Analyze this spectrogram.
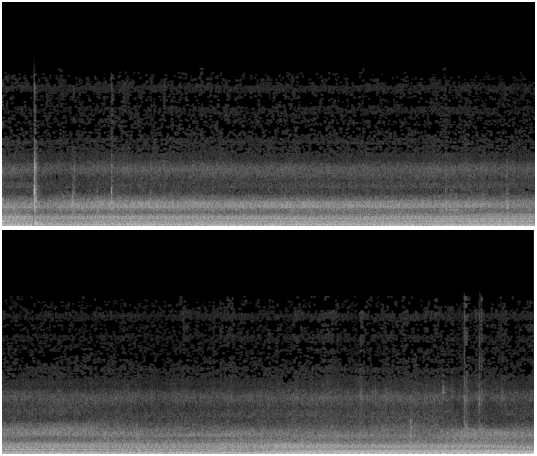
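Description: Jet boat engine running steadily, its note changing and growing slightly louder about twelve seconds in.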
